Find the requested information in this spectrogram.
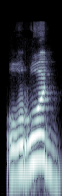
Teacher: If, give hums in fa for fatha open jaws. Rud, ra is heavy for dhamma, circular lips attached with dal. Dal has a sharp sound.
